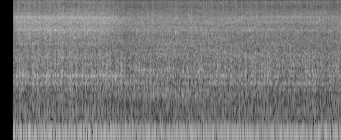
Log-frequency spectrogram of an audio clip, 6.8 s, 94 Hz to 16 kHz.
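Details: Pontiac 400 V8 in a LeMans idling: a rapid, regular knock ticking through the low rumble, under diagnosis.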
